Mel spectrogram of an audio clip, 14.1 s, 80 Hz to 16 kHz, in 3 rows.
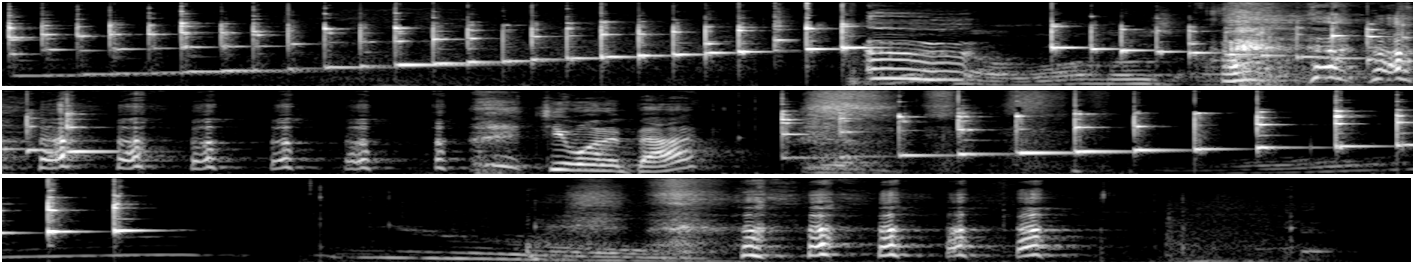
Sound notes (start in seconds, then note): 0.2 accordion sounds; 4.0 laughs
